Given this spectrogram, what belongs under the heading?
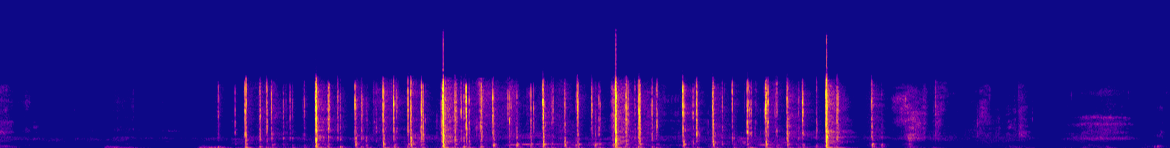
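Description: A website tagline being typed on a computer keyboard while setting up a WordPress site: a dense, fast burst of close key clicks lasting several seconds, then a few scattered taps as it trails off.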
